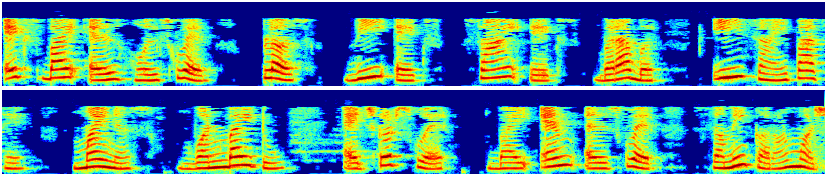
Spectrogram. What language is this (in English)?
Gujarati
